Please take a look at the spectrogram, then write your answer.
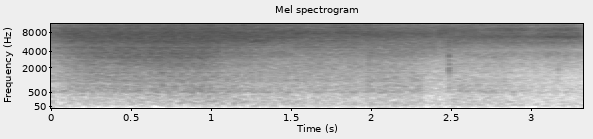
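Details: Smittybilt 5.65 CFM air compressor, four years old, in cold weather with the hose attached: continuous sharp hiss of escaping air that never pulses or fades; leak at the connection, not the valve.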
